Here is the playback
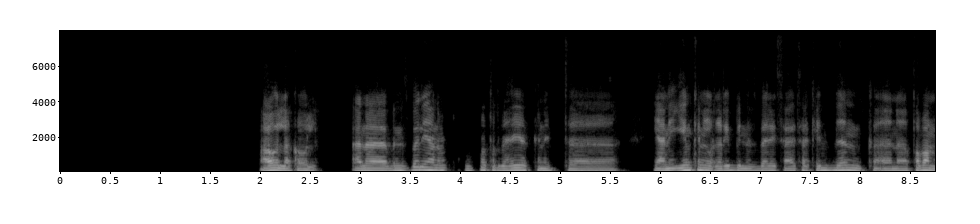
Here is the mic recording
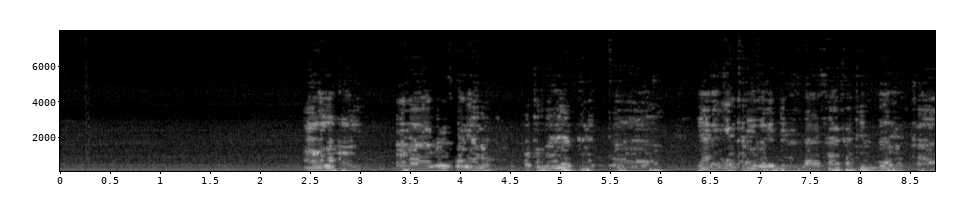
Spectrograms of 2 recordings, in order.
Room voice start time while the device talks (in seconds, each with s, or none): none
